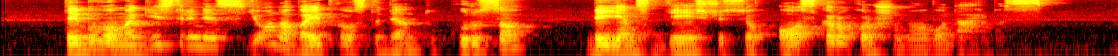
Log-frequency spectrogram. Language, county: Lithuanian, Tauragė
